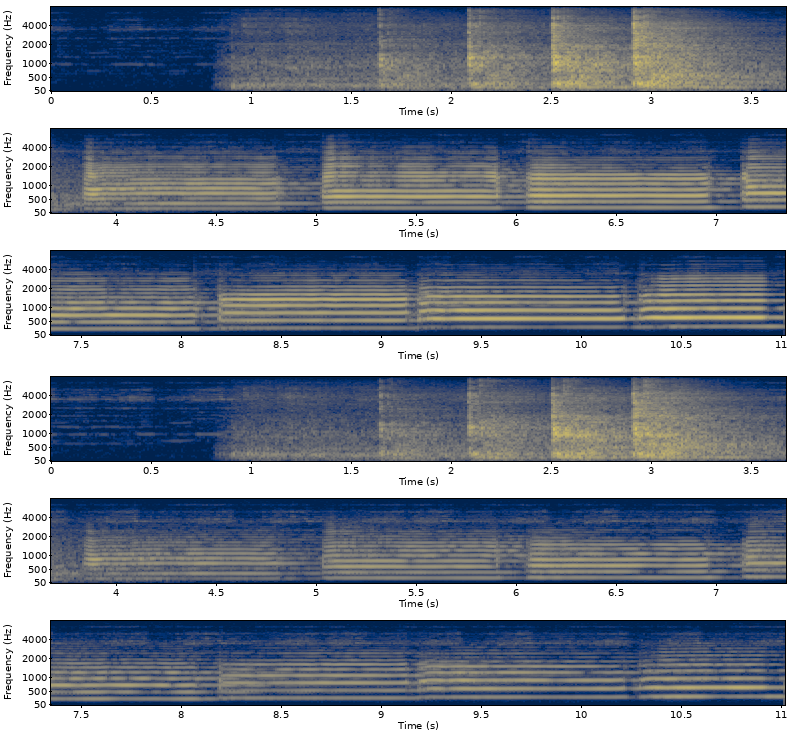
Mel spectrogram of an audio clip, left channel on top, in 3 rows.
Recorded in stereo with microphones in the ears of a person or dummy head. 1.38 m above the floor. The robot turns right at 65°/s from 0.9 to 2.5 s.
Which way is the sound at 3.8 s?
80° left.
